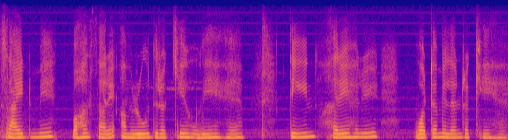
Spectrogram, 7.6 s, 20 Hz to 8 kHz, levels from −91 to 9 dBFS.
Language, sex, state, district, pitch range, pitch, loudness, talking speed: Hindi, female, Bihar, Vaishali, 200-215 Hz, 210 Hz, -19 LUFS, 110 wpm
